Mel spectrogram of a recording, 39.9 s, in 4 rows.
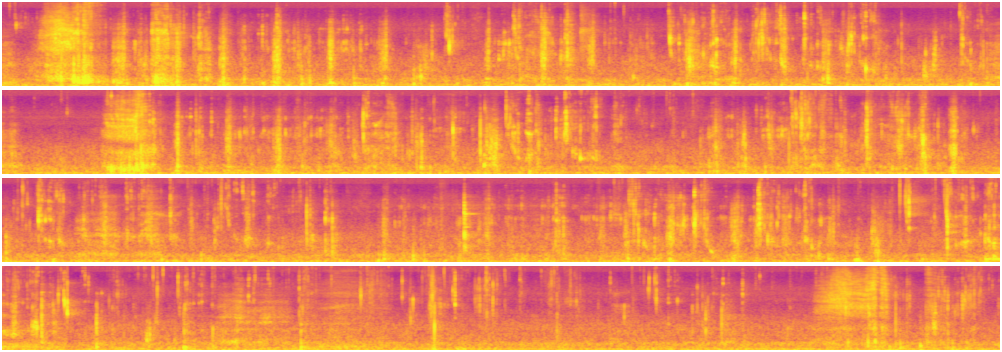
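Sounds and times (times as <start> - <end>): chewing with wet mouth clicks: 11.7 - 37.6.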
